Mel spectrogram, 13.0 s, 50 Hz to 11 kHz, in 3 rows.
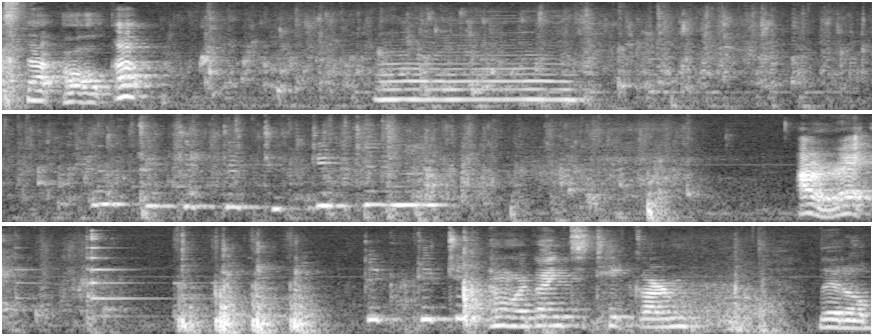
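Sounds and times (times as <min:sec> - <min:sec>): batter sloshing: 0:00.8 - 0:08.0.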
